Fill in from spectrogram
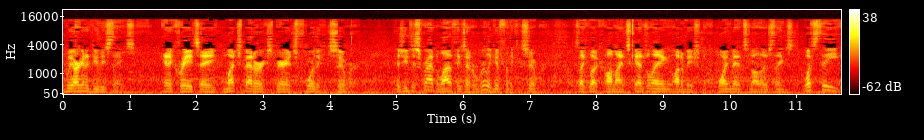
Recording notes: Today on the Conference channel, it’s an Interview in Action live from ViVe 2023.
